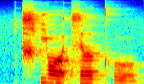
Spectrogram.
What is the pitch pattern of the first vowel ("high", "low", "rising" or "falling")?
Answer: falling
